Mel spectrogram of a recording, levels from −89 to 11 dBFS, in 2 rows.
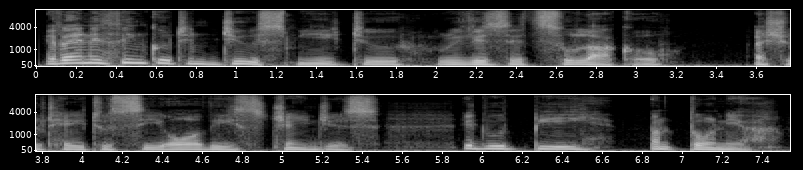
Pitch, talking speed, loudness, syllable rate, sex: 115 Hz, 160 wpm, -19 LUFS, 4.0 syllables/s, male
